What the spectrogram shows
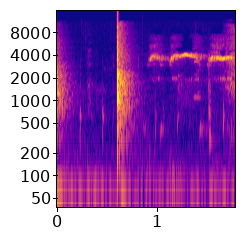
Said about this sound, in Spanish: Ella tiene que silbarle a Panchi porque la casa es muy grande.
